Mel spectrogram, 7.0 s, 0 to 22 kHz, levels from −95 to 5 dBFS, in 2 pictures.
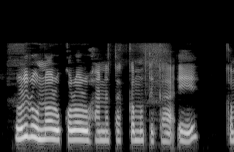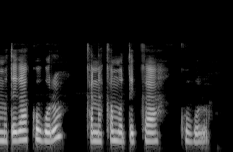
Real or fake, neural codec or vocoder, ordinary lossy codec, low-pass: real; none; none; none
